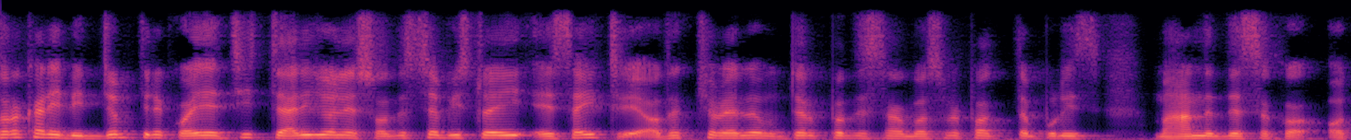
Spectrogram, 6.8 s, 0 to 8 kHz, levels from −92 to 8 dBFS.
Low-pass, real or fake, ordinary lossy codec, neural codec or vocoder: 7.2 kHz; fake; none; codec, 24 kHz, 0.9 kbps, WavTokenizer, large speech release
